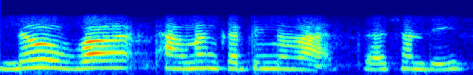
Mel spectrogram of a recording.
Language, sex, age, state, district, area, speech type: Bodo, female, 30-45, Assam, Chirang, rural, conversation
